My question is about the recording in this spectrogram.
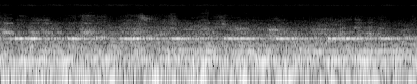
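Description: Dark ambient electronic music: several steady drone tones held over a dense, rumbling low end.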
